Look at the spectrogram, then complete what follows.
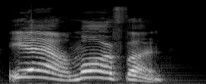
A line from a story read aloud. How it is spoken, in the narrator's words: All the boys hollered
